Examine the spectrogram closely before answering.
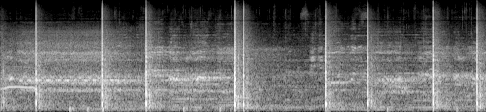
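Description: Aerial firework shells bursting overhead: about nine sharp bangs at irregular intervals, roughly one a second, two of them close together near the middle.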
